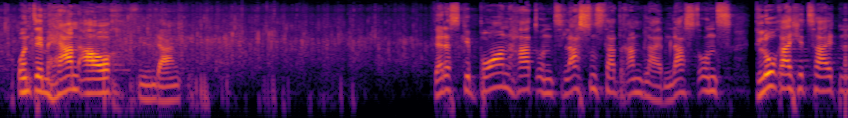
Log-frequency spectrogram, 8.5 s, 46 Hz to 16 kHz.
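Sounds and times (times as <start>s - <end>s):
audience applause: 0.0s - 4.7s
speech: 0.2s - 2.0s, 4.4s - 8.4s.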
